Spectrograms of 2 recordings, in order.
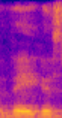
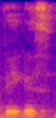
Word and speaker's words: vagus: was learning about the vagus nerve not spelled like Vegas but V AG us and so that's the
